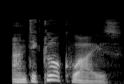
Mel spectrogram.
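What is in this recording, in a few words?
"anticlockwise", British English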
